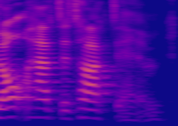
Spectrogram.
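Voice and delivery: imitated frustrated, exasperated tone. Retelling what a manager said while holding the door: imitating a frustrated manager. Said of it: "is visibly frustrated and is like".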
